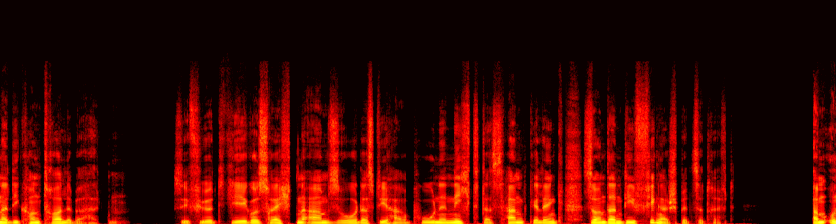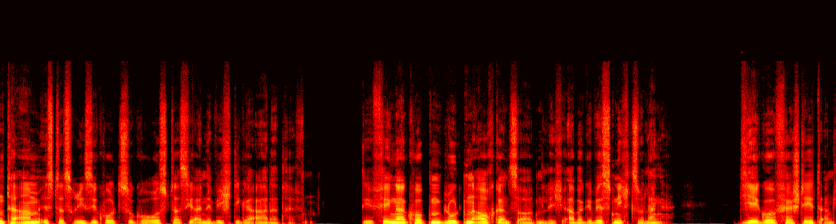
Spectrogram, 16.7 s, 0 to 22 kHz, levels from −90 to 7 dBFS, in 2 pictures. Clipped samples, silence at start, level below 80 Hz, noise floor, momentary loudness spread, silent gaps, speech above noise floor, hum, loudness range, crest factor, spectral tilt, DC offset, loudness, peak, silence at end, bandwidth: under 0.1%; 0 s; -48 dBFS; -62 dBFS; 13 LU; 1.47-1.54 s, 1.63-1.75 s, 7.72-8.13 s, 11.82-11.98 s; 40 dB; none; 4 LU; 18 dB; -6 dB/octave; under 0.1%; -23 LUFS; -4 dBFS; 0 s; 14 kHz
